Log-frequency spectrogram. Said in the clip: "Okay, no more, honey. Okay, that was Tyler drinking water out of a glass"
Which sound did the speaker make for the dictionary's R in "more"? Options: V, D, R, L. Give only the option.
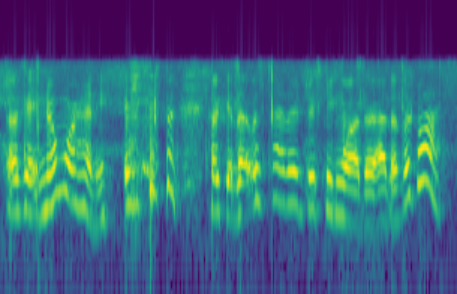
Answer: R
